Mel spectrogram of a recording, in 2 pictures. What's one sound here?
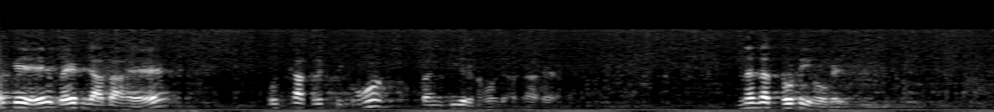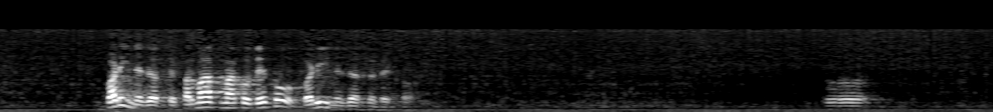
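An elderly man speaks calmly in bursts, with pauses, as if giving a talk.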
